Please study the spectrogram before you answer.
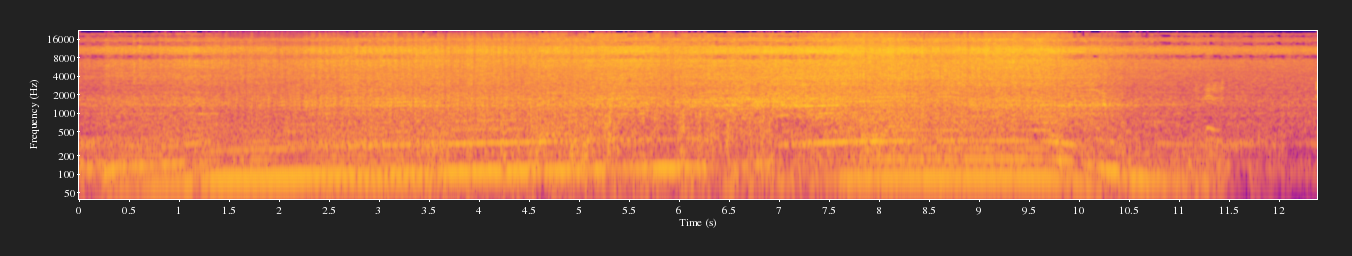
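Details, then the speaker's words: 1961 18 HP Evinrude outboard, restored, on a cold-morning bayou test run: engine climbs to high RPM twice on takeoff but the boat doesn't move; ran fine the first ten minutes, now worsening; spun propeller hub suspected. "now it's getting a little worse and worse watch this when I take off you hear the motor continuing high RPM but the boat is boat ain't moving"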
